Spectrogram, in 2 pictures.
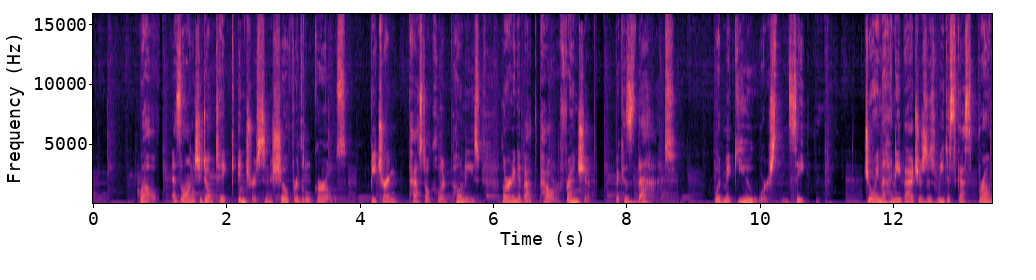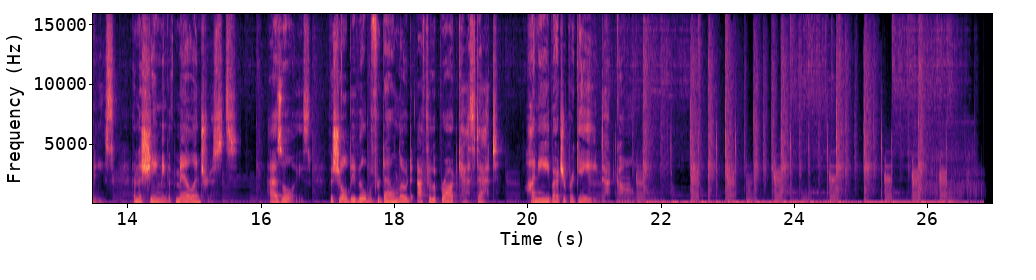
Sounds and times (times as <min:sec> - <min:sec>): Music: 0:00.0 - 0:26.9
Speech: 0:00.7 - 0:10.8, 0:11.6 - 0:21.7.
